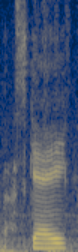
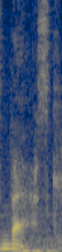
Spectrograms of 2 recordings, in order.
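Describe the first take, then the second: First: The name ends with an added final syllable. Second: The name ends without an added final syllable. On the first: The speaker calls it wrong. "As a kid, I always called it Vasquet, but it's not" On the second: The speaker calls it right. "It's Vasque"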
